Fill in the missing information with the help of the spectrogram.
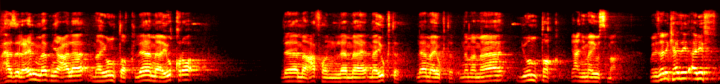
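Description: A man with an Egyptian accent teaching a classroom lesson on Arabic poetic meter, explaining slowly and repeating syllables as he calls on students. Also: fairly high pitch. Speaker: teacher of Arabic grammar and prosody. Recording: echoey classroom with faint noise.

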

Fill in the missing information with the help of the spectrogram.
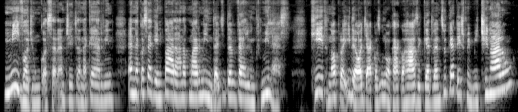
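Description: A fretful grandmother nags her husband in a higher, louder voice, as a woman narrator puts her on. The scolding comes in rising exclamations and comes back again and again. It is an audiobook telling, with a fairly low voice under the character. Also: gravelly. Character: fussy worried grandmother, older woman.

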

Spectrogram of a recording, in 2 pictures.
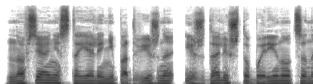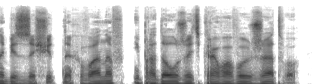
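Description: Brief: male audiobook narrator, deep, measured dramatic delivery, dead studio sound. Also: steady tone, no echo.

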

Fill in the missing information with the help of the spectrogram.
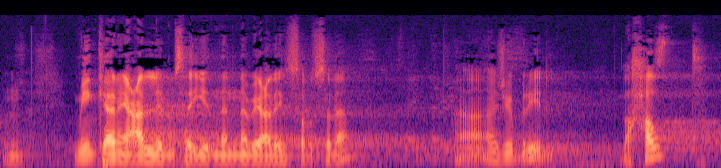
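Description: A man with a Levantine accent leads an interactive religious lesson in everyday speech. He often throws questions to his listeners and answers them himself. His mid-pitched voice rings with long reverb from a lecture hall. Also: fast talker, gravelly, fairly bright tone. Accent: Levantine Arabic. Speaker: Quran course teacher.

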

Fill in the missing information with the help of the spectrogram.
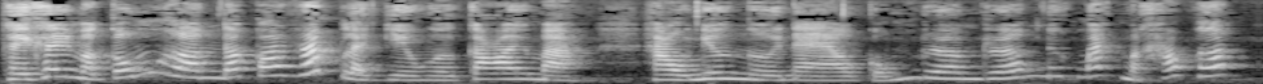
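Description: A woman with a Southern Vietnamese accent tells a ghost story in a casual, chatty way. Her voice sits high, and she keeps turning to speak directly to her listeners. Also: big pitch swings, moderate pace.

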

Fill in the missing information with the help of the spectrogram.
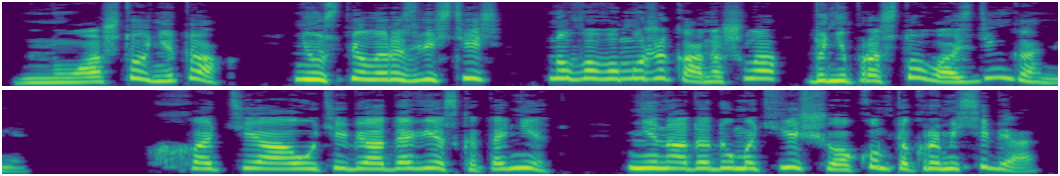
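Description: A sharp-tongued young coworker, put on by a woman reading the story, sneering and loud. Her voice jumps high and the dry recording keeps it close. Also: animated, brisk, hardly any pauses, no echo. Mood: resentful. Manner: snapping, sarcastic, loud.

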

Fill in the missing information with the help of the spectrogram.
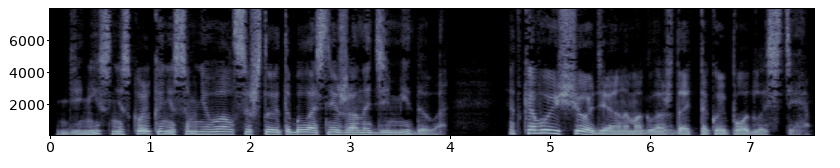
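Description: A man's voice: medium pitch, very animated, normal speed, creaky, a little mellow, no echo, studio quality. A man narrating an audiobook expressively. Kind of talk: scripted narration.

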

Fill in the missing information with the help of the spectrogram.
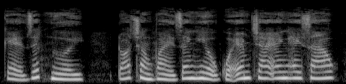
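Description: A woman's voice: high voice, a little fast, mellow, no room sound, lightly acted. A woman voicing a cold, vengeful young woman who sneers and screams back in an audiobook drama. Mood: sneering. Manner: sneering, shrieking.

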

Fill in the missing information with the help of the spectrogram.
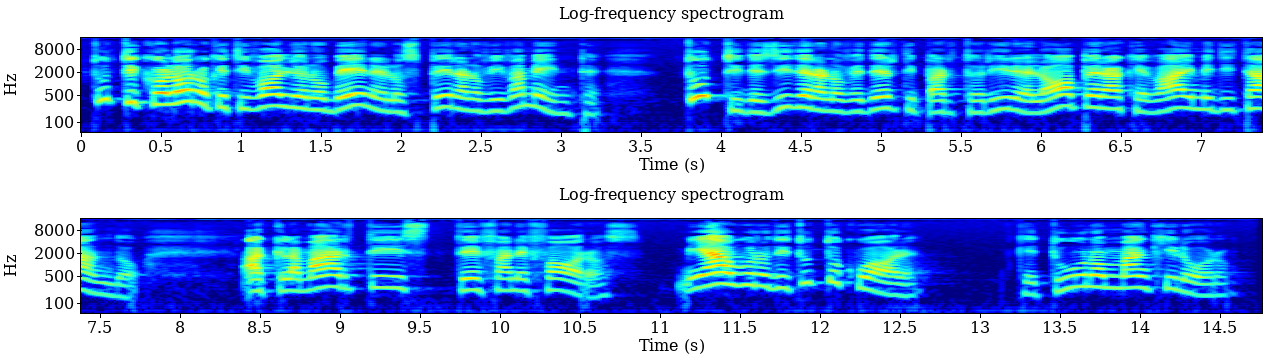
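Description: A woman's voice: fairly high pitch, lively intonation, measured pace. A woman reading an earnest young man in an audiobook, speaking fervently and in a confiding tone.

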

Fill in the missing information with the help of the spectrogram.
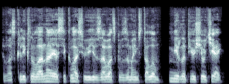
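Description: A man's voice: medium pitch, fairly even intonation, brisk. A man reading a novel aloud in the first person, with a wry, dry delivery. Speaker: audiobook narrator.

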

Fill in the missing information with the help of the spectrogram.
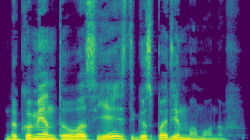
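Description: A man voicing a calm, ironic police detective, polite and dry in an audiobook. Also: medium pitch, normal speed, dry recording, lightly acted. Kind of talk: audiobook character voice.

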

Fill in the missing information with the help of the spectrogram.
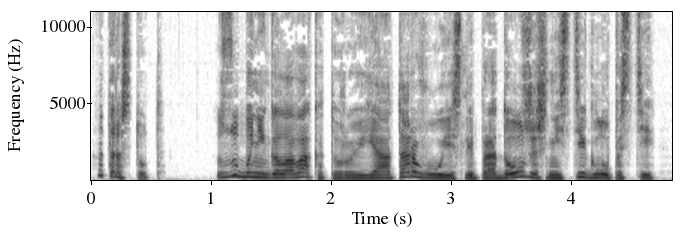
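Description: A woman voicing a calm, ironic male emissary who mocks his rivals in a mentoring tone. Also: medium pitch, a little fast, dry recording, studio quality, close to an everyday voice. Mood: mocking. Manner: mocking, mentoring tone. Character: ironic, cool-headed male emissary of darkness.

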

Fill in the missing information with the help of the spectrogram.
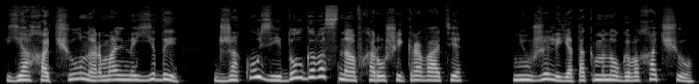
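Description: A woman reading a first-person audiobook in a steady, wry storytelling manner. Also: medium pitch, moderate pace, no room sound, clean studio sound. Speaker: audiobook narrator.

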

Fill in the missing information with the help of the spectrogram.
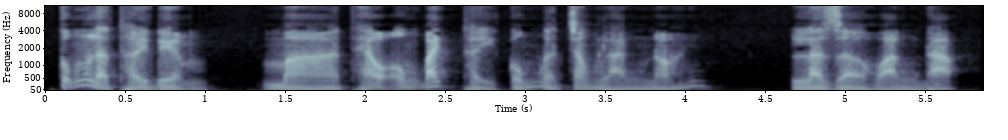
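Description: A man narrating an audiobook, telling the story in an expressive, animated way. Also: low-pitched, slightly rough, no echo, studio quality.

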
